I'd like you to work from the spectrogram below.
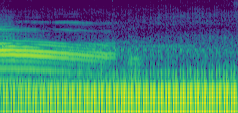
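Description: A motorcycle engine runs loud and close with a steady pulsing idle, while a falling drawn-out tone fades over it in the first second.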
